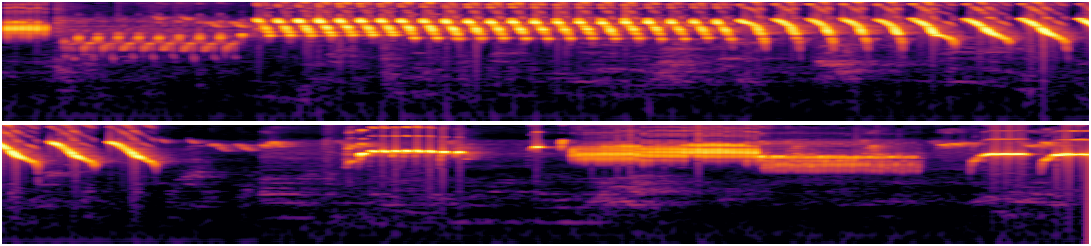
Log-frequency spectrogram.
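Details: Male canary singing excitedly to a female for mating: a low trill, then a long series of rapid descending sweeping notes that slow into separate slurs, followed by short buzzy trills and thin whistles.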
